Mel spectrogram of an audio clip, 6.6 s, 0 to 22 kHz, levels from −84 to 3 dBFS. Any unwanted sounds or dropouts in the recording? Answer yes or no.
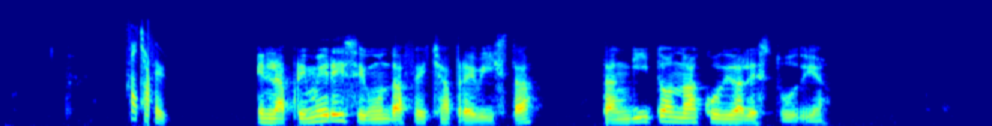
yes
